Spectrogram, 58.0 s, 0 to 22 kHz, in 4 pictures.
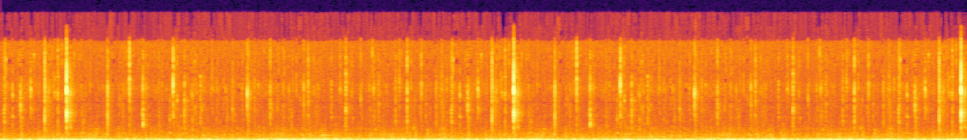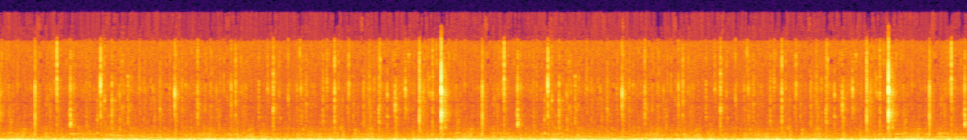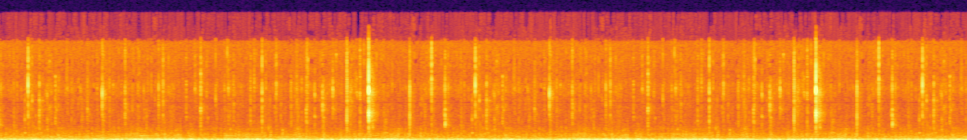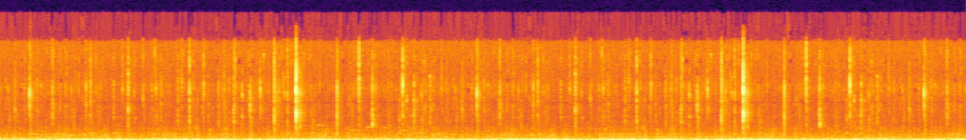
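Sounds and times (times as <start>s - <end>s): wood fire crackling: 0.0s - 58.0s
loud fire pops: 0.3s - 10.0s, 31.0s - 43.4s.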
